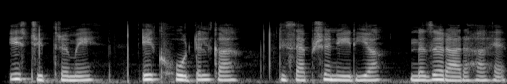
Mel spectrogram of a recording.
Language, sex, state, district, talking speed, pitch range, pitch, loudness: Hindi, female, Chandigarh, Chandigarh, 140 wpm, 195-215 Hz, 200 Hz, -16 LUFS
